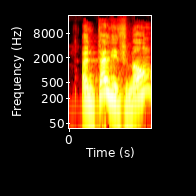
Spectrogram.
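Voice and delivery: plain reading voice

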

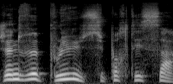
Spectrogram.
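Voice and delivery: ordinary delivery, nothing marked

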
